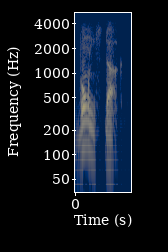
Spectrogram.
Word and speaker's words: woensdag: But you got W-O-E-N-S-D-A-G. Wunsdag. You got that foon, like foon, foon, foon. Wunsdag, like boom. Volkswagen, every time you see a W in front of the Volkswagen, it's actually pronounced V. So it's Wun, Wunsdag. Wunsdag. Wunsdag. Wunsdag, which is Wednesday. – Donnerdag. – All right, we're moving into Thursday. Donnerdag. Which is D-O-N-D-E-R-D-A-G, Donnerdag.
